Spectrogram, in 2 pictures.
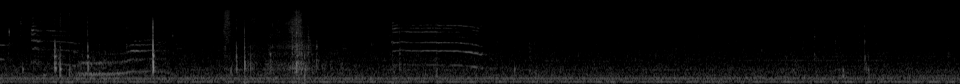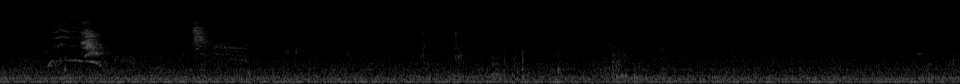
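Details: Litter of hairless Sphynx and Bambino kittens at a cattery, some awake; repeated high-pitched mews, several rising then falling, clustered early and around the middle, over a constant low hum and light handling noise.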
